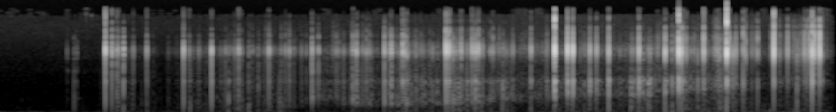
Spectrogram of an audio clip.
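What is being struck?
Foam microphone cover poked and scratched with thin metal needles.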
